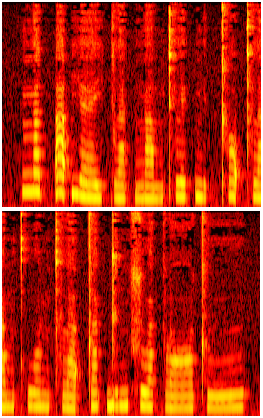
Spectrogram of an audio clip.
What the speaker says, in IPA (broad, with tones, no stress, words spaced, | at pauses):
ŋa˥˩t̚ʔa˥˩ʔ jɛː˨˩jkla˨˩k̚ ŋa˩˦m kʰle˦˥k̚ŋe˨˩k̚tʰɔ˥˩ʔkʰla˧m kʰwo˧n kʰla˨˩ʔta˦˥k̚dɯ˦˥ŋsu˧a̯ klɔː˦˥tʰɯː˦˥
